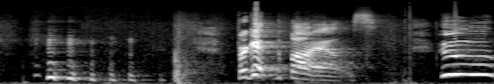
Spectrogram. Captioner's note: chuckles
